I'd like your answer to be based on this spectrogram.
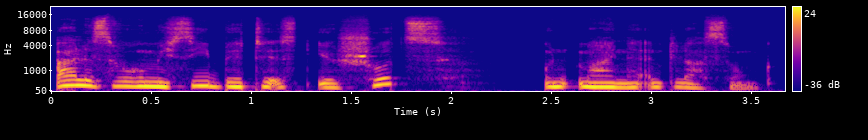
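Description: Woman doing a flippant storybook prince, low and dry, mocking and impatient. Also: lively intonation, moderate pace, mellow, breathy edge, no room sound. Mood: exasperated. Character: flighty young male prince, flippant and exasperated.

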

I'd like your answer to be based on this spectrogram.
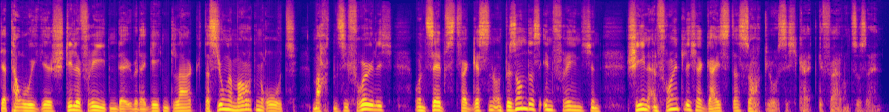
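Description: A male narrator reads literary prose with an expressive, melodic delivery. His voice sits very low and moves through a wide range with a husky grain. It is recorded close and dry. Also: unhurried, dry recording. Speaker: audiobook narrator.

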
